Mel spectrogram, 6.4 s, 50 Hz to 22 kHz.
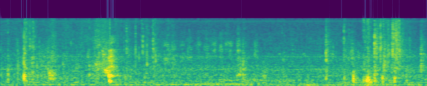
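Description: An 11-week-old Scottish Terrier puppy panting and scuffling as it wrestles a stuffed toy, its claws clicking on a wooden floor. A short, louder sound comes about one and a half seconds in.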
